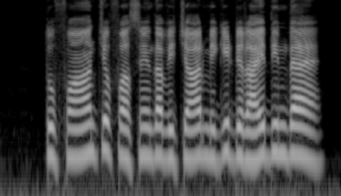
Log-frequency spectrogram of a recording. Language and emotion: Dogri, fearful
